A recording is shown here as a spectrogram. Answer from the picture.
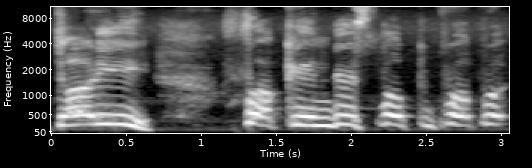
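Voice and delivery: high, slurry drunk rambling, imitated; mock a fired-up drunk's cursing; drunk fan. Drunk guy cursing at a dad by his family, rowdy imitation. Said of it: "He's all drunk".

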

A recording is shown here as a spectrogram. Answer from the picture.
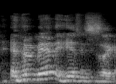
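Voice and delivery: usual speaking voice

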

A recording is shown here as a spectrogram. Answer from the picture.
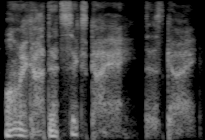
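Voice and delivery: very soft, low aside fading to a whisper; muttered listener complaint. Retold or imitated. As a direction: grumble it under your breath as an annoyed listener. Acts out a disgruntled listener.

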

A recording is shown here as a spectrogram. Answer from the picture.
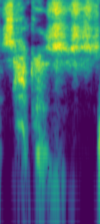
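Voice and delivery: hushed, secretive whisper with shushing. Retold or imitated. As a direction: whisper it and shush the other person. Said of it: "So we're, like, whispering".

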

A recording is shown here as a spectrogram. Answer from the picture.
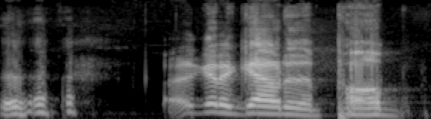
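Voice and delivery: slow, hammy British bloke voice; mock British accent. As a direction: lay on a silly pub-lad accent. Mock British pub talk.

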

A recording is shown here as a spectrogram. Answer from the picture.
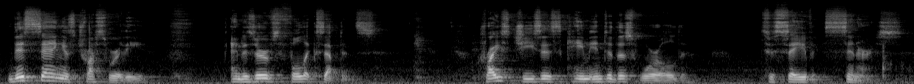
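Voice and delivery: slow, measured reading voice; scripture reading. Acted. Priest quoting Saint Paul to the congregation, slow and solemn. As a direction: read it out solemnly and slowly.

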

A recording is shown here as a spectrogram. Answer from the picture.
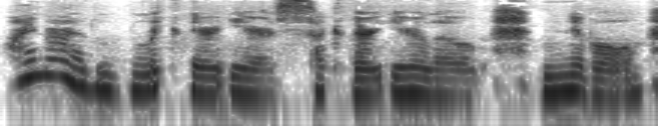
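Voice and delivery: ordinary delivery

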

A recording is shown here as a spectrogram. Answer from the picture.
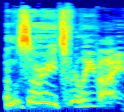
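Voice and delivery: high, soft whimpering mock voice; soft high mock apology; mock crying soldier. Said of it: "they're like".

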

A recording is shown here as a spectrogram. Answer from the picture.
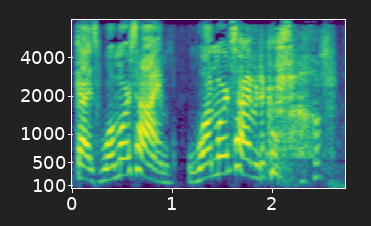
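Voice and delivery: angry mom voice. Shown as a demonstration. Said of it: "That's my, my angry mom voice".

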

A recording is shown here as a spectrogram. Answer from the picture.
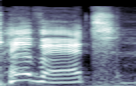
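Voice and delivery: high-pitched mock yell from Friends; Ross yelling. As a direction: yell it like Ross hauling a couch. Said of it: "with the couch yelling".

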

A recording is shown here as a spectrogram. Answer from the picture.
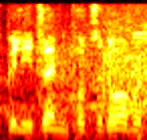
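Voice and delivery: ordinary talk

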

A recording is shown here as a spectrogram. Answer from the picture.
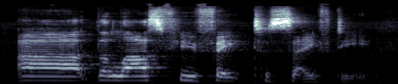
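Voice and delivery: ordinary talk

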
